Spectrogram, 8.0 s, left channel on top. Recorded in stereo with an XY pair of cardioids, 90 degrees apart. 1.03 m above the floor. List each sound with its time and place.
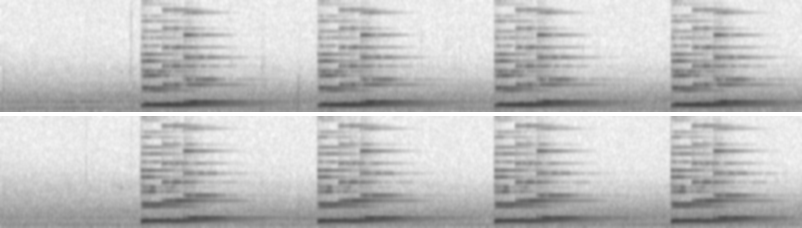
1.4 s a ringtone: 50° right, 1.4 m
